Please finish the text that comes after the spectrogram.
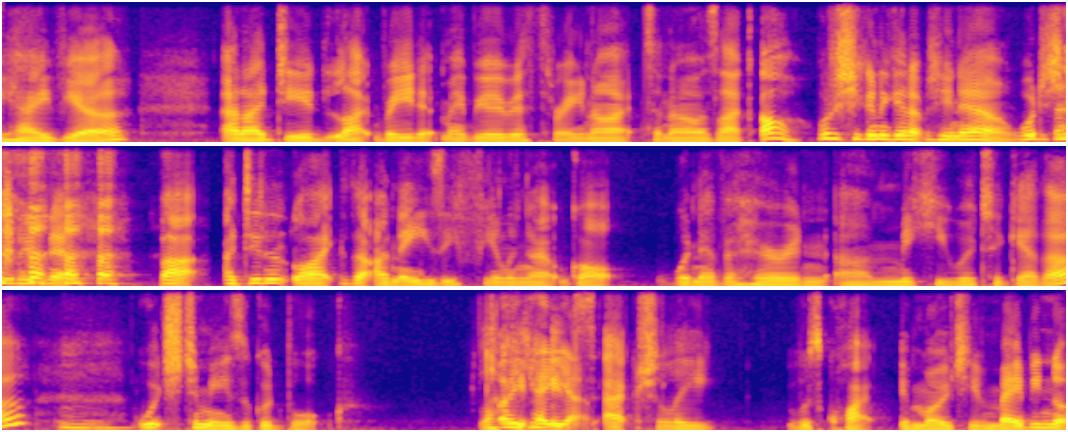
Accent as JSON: {"language": "English", "country": "Australia", "tie": "born or raised there"}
